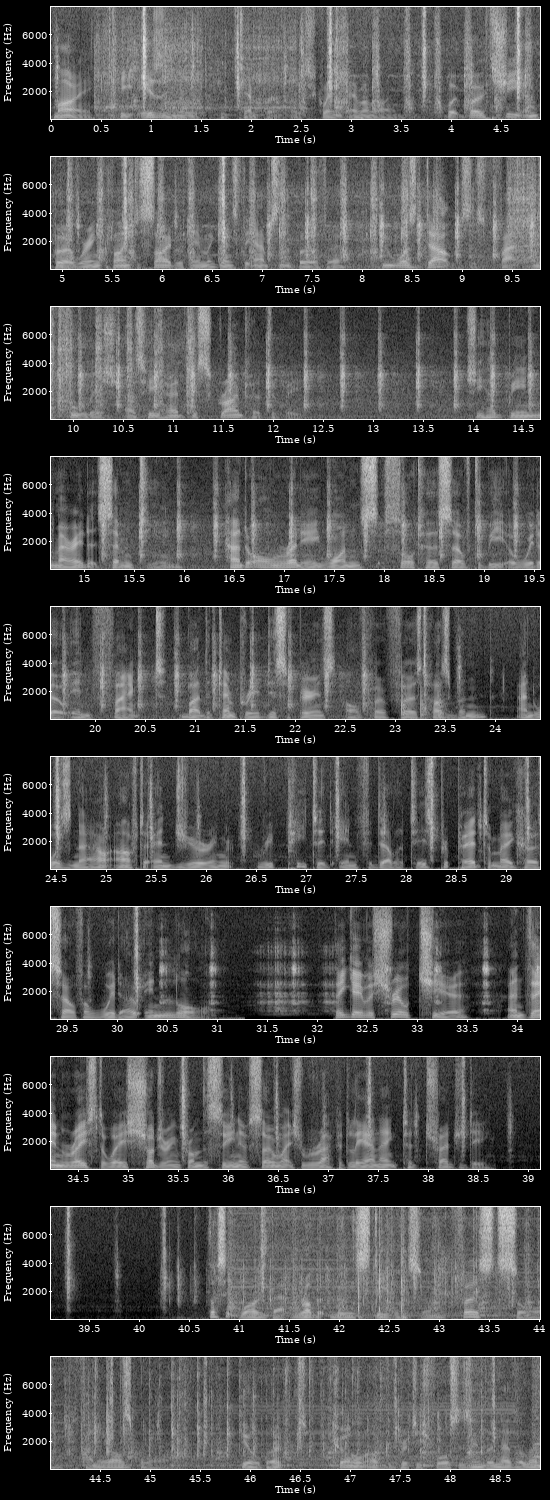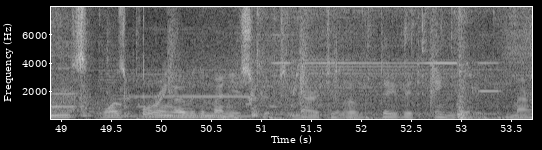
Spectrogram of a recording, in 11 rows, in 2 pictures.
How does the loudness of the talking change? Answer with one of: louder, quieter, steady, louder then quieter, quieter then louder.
steady.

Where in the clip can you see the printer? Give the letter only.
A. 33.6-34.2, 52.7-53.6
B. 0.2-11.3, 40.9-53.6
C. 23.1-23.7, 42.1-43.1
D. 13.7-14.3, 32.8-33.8
B.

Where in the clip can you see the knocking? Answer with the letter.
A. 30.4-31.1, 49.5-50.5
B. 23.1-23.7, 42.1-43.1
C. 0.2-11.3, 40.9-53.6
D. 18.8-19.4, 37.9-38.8
B.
